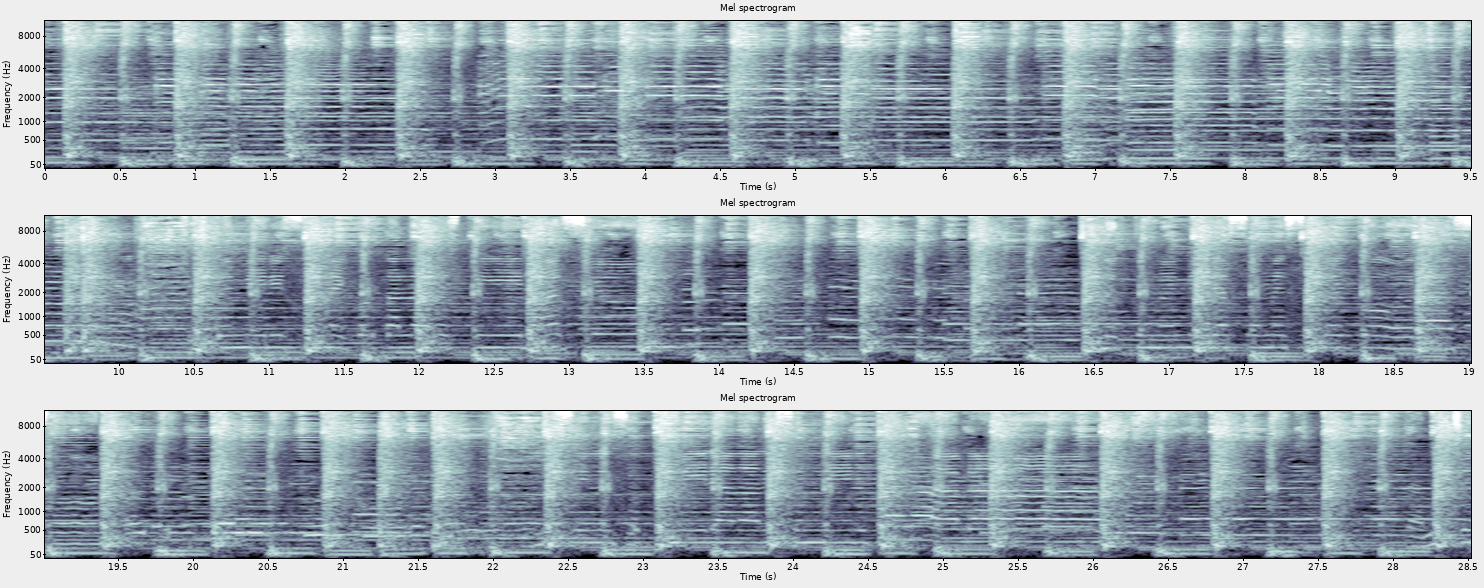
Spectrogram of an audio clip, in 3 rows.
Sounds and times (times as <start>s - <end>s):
Rock and roll: 0.0s - 28.5s.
